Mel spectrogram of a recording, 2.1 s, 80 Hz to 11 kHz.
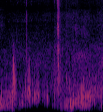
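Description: Quiet rustling with a few short sharp clicks as the driver's door of a 2021 Ford Explorer ST is opened and someone climbs into the seat.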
